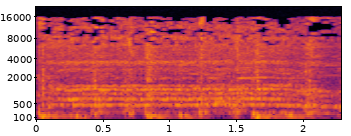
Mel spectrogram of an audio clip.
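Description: Libyan traditional folk music: men's voices holding one long note together over steady frame-drum beats, with an oud in the ensemble.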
